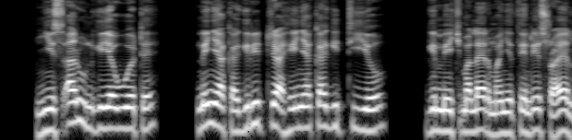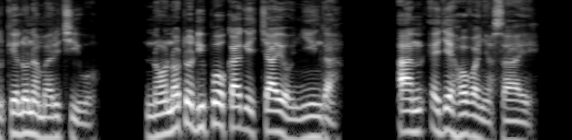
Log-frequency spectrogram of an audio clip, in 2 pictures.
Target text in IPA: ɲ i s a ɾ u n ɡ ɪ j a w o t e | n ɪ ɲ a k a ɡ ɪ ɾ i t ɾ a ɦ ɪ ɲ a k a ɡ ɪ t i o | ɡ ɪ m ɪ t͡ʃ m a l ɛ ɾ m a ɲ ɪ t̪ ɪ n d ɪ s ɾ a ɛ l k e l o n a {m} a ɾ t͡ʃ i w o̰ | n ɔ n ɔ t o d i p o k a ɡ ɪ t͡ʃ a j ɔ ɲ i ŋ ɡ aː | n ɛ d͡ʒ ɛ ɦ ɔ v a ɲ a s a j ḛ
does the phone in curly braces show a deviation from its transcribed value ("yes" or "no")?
no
